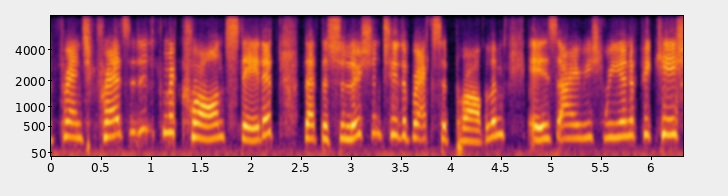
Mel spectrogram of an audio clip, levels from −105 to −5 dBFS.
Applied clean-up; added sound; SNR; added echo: neural diffusion model UNIVERSE++.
